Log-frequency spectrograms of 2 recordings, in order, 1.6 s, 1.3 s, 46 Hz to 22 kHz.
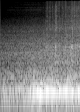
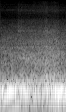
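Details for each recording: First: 1975 Toyota Celica with a swapped 3SGE BEAMS engine: even low hum at idle with nothing grinding or squealing, running cleanly with the AC off and no compressor noise. The AC compressor, when engaged, seized and killed the engine. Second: 3SGE BEAMS-swapped 1975 Toyota Celica: deep labouring rumble, idle sagging and nearly stalling each time the AC switches on, gone with AC off; seized AC compressor dragging the engine.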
